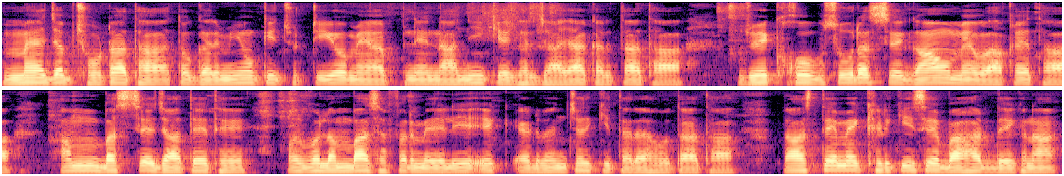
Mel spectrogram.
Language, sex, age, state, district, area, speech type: Urdu, male, 18-30, Delhi, New Delhi, rural, spontaneous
